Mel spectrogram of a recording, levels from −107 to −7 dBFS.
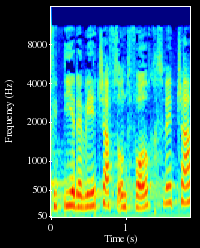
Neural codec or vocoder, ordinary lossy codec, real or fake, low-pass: vocoder, 44.1 kHz, 128 mel bands every 256 samples, BigVGAN v2; MP3, 48 kbps; fake; 14.4 kHz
